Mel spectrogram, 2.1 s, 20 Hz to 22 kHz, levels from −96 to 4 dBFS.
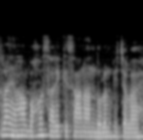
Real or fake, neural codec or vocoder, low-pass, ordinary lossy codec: real; none; none; none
